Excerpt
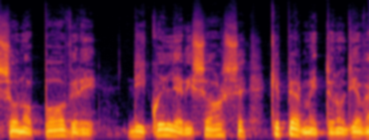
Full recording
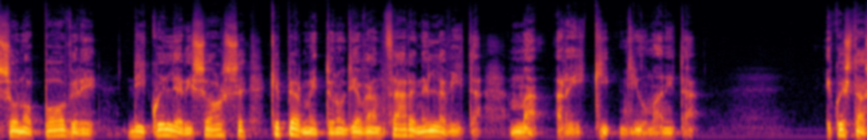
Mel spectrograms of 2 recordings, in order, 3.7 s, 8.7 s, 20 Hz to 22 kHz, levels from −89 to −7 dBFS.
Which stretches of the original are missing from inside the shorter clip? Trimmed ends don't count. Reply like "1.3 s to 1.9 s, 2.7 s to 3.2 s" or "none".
none

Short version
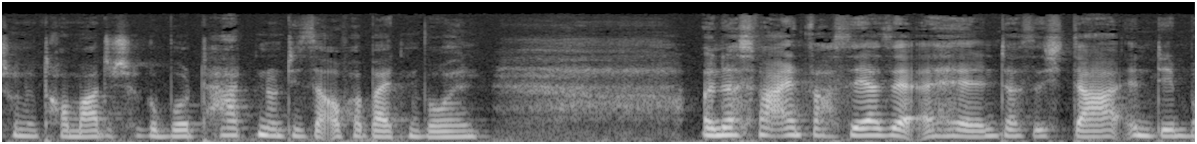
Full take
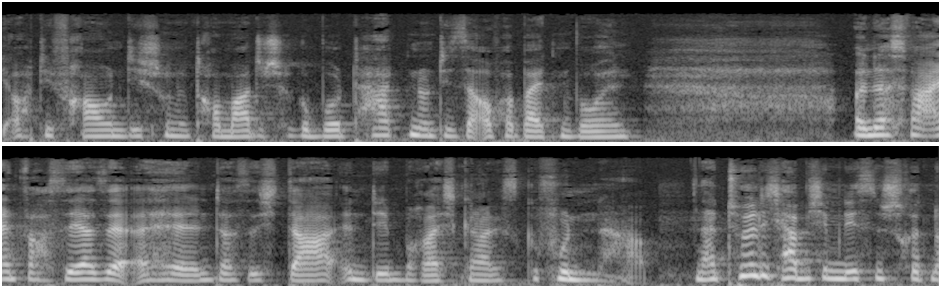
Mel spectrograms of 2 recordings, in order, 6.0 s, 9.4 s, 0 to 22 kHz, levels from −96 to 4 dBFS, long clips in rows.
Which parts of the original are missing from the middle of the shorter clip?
none

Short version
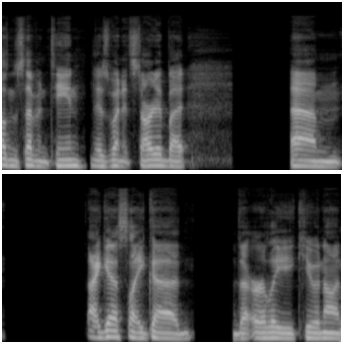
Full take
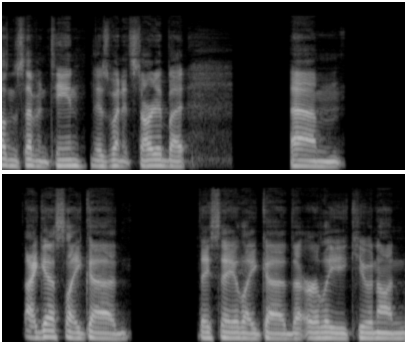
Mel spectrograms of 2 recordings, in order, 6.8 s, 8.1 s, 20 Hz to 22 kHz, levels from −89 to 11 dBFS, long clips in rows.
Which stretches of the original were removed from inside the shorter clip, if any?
5.7 s to 6.9 s

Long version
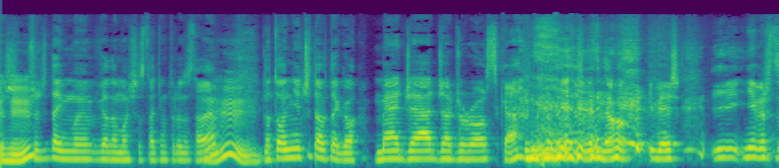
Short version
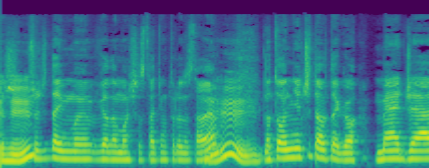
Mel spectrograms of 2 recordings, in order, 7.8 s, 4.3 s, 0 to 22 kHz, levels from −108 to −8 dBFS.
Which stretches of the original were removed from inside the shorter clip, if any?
none

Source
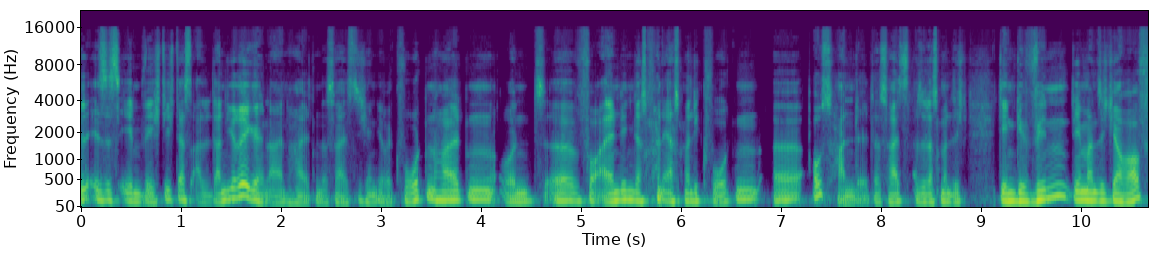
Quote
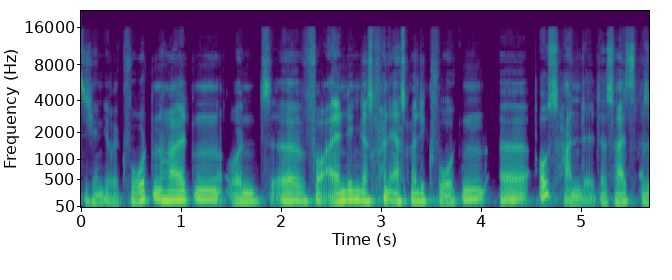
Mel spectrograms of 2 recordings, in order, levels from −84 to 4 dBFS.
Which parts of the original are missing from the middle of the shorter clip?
none

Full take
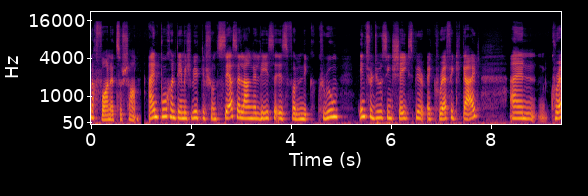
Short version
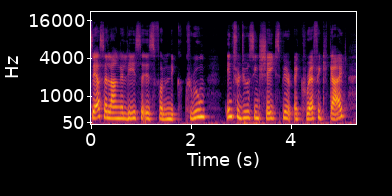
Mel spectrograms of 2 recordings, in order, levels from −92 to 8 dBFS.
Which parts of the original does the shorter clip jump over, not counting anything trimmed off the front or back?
none

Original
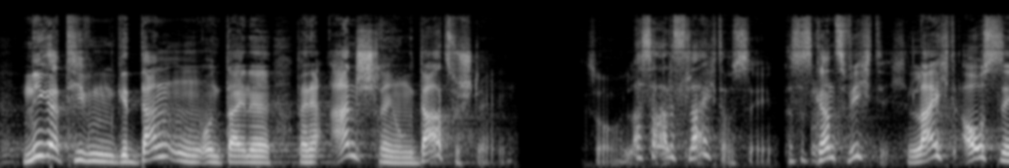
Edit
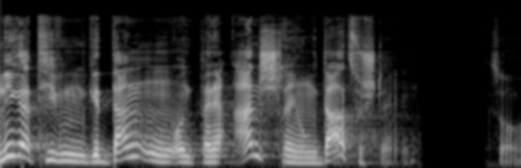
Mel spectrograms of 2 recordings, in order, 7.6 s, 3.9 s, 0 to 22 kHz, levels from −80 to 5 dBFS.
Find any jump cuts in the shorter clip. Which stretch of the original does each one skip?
1.7 s to 2.2 s

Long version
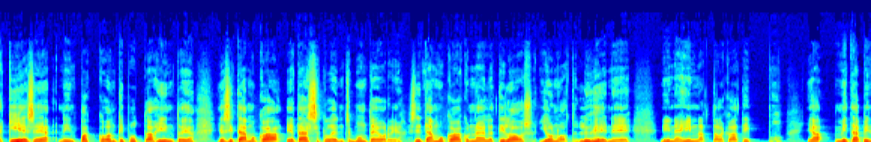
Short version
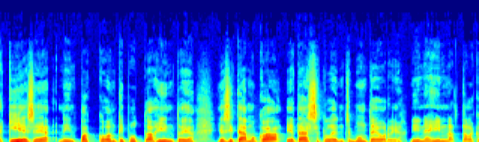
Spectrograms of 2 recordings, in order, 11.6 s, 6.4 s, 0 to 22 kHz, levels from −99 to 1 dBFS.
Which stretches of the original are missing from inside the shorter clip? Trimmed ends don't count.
5.4 s to 8.8 s

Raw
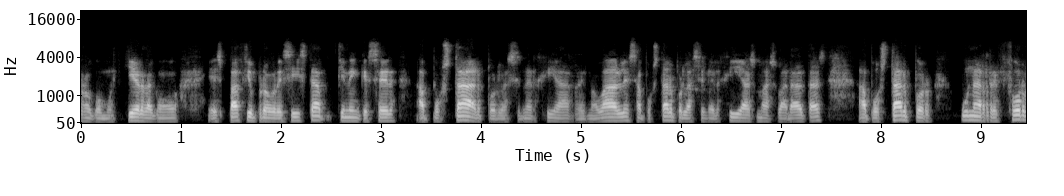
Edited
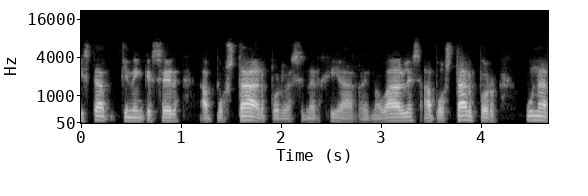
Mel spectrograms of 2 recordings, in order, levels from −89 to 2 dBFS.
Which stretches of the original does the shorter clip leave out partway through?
5.5 s to 7.7 s

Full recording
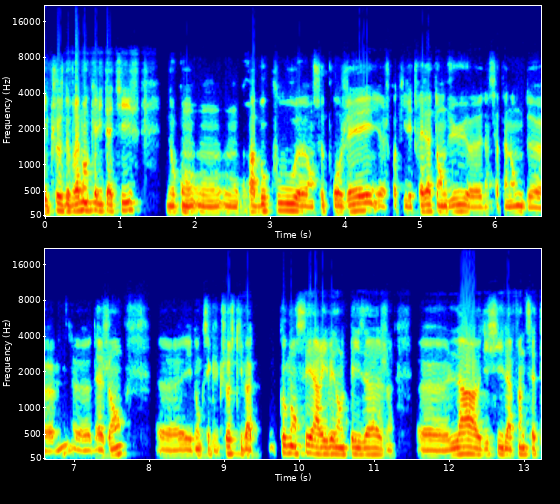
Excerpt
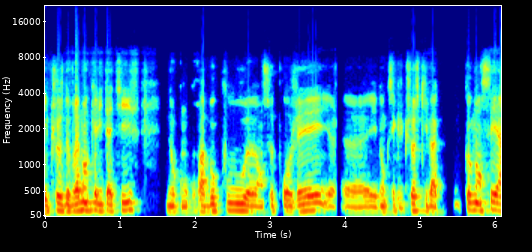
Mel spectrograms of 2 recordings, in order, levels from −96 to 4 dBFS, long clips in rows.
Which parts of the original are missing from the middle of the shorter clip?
1.8 s to 2.5 s, 4.5 s to 8.0 s

